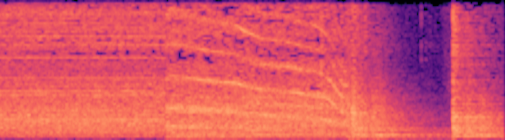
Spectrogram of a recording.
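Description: A power drill with a socket whirs steadily for about two seconds as it fastens a tabletop to a metal leg of a workbench, its pitch dropping under load before it stops, followed by a sharp clack.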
